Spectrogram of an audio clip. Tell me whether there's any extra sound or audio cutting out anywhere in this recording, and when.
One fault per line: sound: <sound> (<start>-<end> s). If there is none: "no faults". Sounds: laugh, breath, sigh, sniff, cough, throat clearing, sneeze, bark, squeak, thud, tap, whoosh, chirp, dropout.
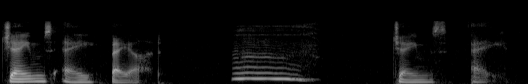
sound: sigh (2.3-3.2 s)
